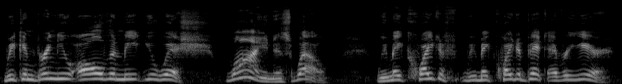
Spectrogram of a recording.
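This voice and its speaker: A bold, cheerful little woman with a high, bouncy voice, put on by a man. She is eager and polite, spinning a clever plan in a fantasy audio tale. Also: animated, moderate pace, fairly bright tone, dry recording, exaggerated voice. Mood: persuasive.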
